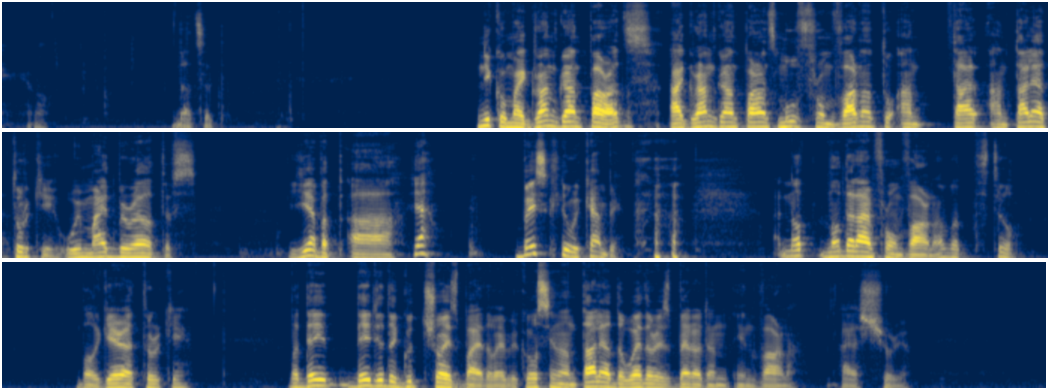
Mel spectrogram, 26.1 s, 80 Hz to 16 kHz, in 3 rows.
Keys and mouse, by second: 16.6 1.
